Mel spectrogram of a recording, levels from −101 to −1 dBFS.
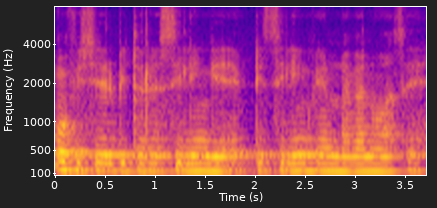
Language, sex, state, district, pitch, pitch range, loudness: Bengali, male, Assam, Hailakandi, 140 Hz, 135-140 Hz, -17 LUFS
